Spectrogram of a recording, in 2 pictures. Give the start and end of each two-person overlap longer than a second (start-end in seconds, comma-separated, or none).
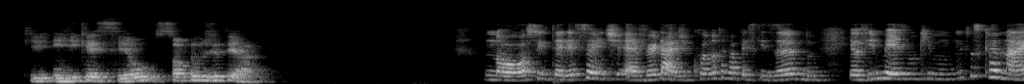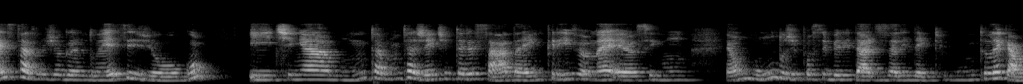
none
